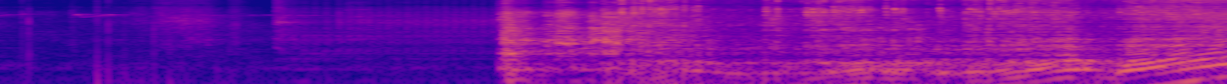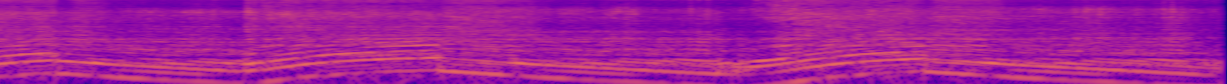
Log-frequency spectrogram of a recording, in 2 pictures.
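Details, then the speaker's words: Engine with tri-power setup, all three carbs running together, after fitting a homemade Chevy HEI ignition with improvised plug wire connections: cranks and fires cleanly, crisp revs that rise and fall, then a smooth healthy idle; the new ignition cured most problems, though tuning still needs tweaking. "hear how much nicer and clearer it is that ignition took care of just about all my problems"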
